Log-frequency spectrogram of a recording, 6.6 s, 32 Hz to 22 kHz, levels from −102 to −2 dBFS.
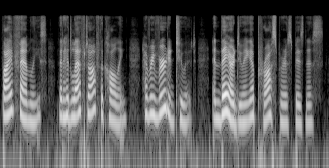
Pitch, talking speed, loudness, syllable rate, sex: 220 Hz, 175 wpm, -21 LUFS, 5.3 syllables/s, female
